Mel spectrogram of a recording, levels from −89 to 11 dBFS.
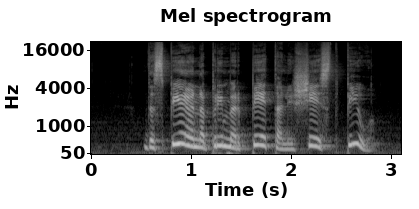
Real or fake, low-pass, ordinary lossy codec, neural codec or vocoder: real; none; none; none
